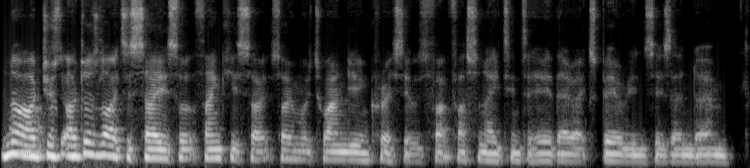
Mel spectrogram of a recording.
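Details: Adult who stammers and runs a stammering self-help group; stammering.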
